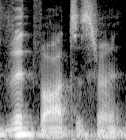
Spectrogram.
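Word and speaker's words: Witwatersrand: where I studied um it's sort of a Dutch name so that's why it's hard to pronounce but it's vidvat run yeah University of vivartis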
